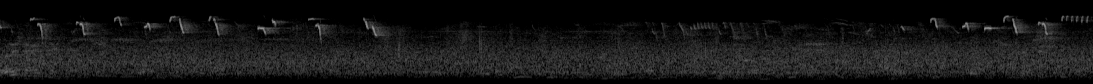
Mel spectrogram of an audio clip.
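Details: Goldfinch in the "Amarillo de Repique" contest class, 03 02 13: a burst of rapid high metallic notes, a long near-silent stretch of background hiss, then another quick run of sharp notes.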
